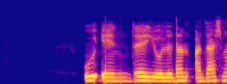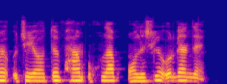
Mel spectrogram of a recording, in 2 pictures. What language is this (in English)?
Uzbek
